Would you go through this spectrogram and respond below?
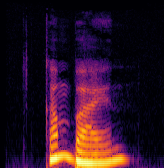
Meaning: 1. food processor, processor 2. coal cutter-loader, coal-plough machine 3. combine, combine harvester, harvester, picker
- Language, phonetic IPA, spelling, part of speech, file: Russian, [kɐmˈbajn], комбайн, noun, Ru-комбайн.ogg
